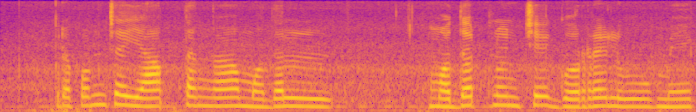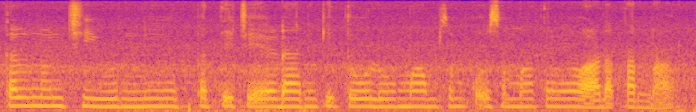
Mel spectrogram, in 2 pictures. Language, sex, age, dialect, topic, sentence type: Telugu, female, 25-30, Central/Coastal, agriculture, statement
